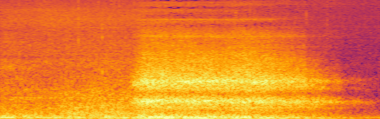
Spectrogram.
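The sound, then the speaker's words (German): A slow, breathy exhale onto a mirror: one soft, hissing breath that swells for about two seconds and then fades, faint and heard alone. “Komm. Hier. Atme. Auf den Spiegel.”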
